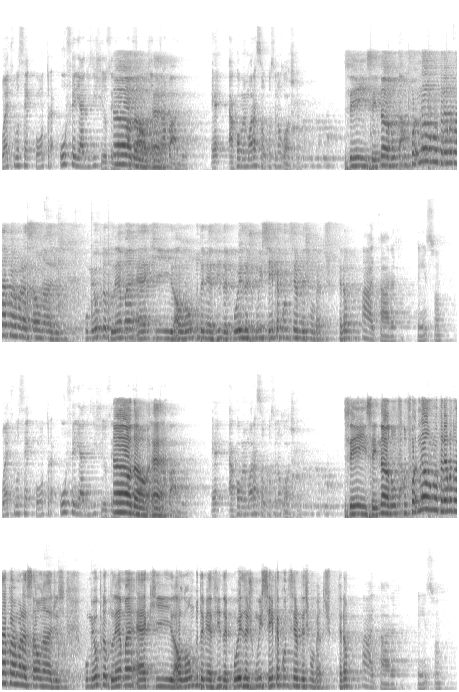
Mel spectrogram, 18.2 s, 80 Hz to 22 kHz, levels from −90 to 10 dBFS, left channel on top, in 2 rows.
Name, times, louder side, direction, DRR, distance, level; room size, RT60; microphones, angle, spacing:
voice 1, 0.0-3.7 4.2-6.0 7.9-8.2 16.3-17.0 17.4-17.9, left 3 dB, 20° left, 11 dB, 0.4 m, -40 dB
sound 1, 1.9-2.6 2.9-3.4 4.0-4.1 4.5-6.8 7.3-7.4 7.8-15.3 15.8-15.9, equal, 55° left, 4.1 m, -52 dB
voice 2, 2.2-3.3 6.9-16.0, right 5 dB, 85° right, 10 dB, 0.6 m, -27 dB
sound 2, 7.2-12.6, left 1 dB, 80° left, 1.6 m, -51 dB
12.0 x 7.9 x 4.9 m, 1.4 s
head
